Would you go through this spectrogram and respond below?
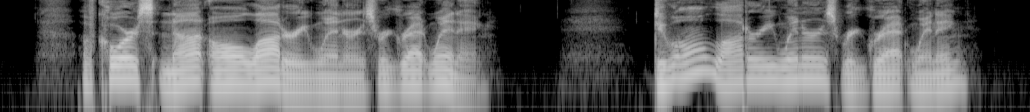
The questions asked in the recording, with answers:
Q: Do all lottery winners regret winning?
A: No, of course, not all lottery winners regret winning.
